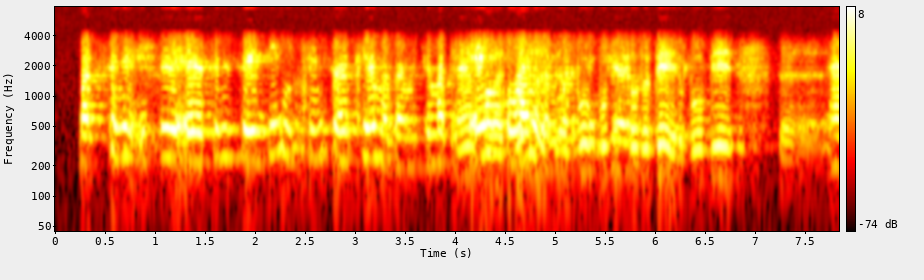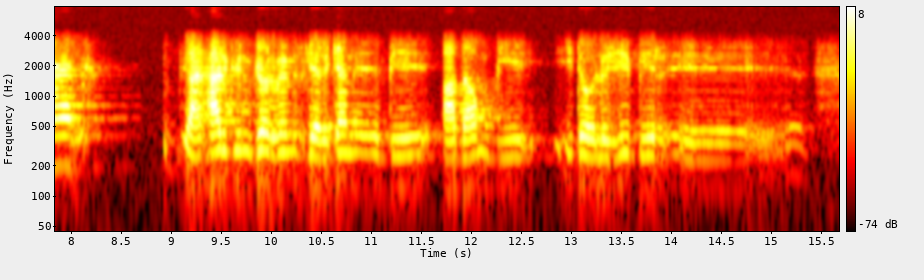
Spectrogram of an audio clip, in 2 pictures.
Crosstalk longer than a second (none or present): present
